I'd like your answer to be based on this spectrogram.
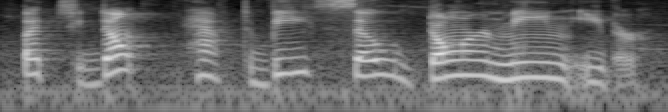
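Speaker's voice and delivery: loud, slow, scolding emphasis; slow down and lean hard on don't. Real, not acted. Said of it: "a little louder for the people in the back".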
